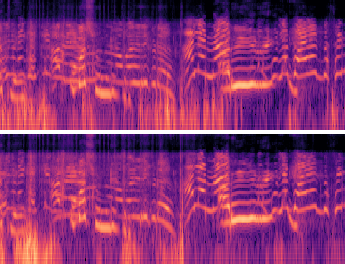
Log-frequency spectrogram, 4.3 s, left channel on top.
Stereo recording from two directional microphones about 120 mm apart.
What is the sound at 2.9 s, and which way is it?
Speech, 25° left (ahead or behind).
